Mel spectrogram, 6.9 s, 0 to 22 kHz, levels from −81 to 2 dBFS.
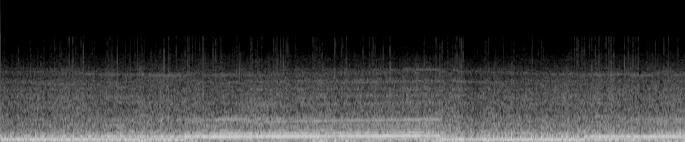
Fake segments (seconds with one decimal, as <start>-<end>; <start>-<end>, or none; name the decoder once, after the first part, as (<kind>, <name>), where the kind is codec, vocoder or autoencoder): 1.0-1.5 (codec, SNAC); 2.0-2.7

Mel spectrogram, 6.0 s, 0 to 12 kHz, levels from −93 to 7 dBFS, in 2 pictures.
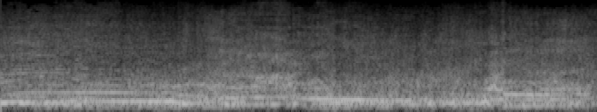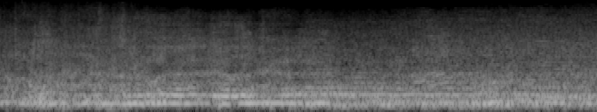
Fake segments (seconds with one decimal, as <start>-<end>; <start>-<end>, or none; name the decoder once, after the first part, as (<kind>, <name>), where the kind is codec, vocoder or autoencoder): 0.9-4.5 (codec, HILCodec)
